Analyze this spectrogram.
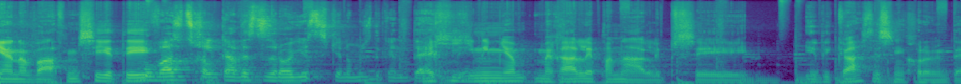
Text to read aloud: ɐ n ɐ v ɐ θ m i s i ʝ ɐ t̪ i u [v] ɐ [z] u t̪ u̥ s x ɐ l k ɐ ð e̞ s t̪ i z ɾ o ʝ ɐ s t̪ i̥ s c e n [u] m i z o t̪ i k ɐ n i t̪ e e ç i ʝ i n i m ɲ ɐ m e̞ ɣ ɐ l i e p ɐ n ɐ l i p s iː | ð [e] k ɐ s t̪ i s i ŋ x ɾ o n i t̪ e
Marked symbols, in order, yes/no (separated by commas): yes, yes, no, no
